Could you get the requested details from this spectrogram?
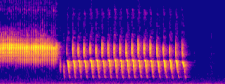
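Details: Professional-style canary song: a bright sustained high whistle switching abruptly to a fast, evenly pulsed ringing trill of about twenty notes, which stops cleanly. Faint room hum.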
